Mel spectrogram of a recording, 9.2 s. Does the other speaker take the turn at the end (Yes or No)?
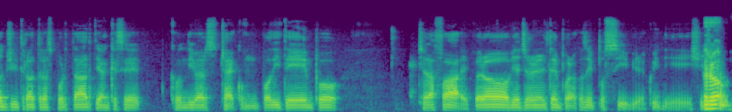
Yes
